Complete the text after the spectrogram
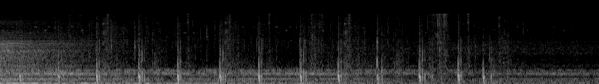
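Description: Heavy armoured footsteps clatter steadily on stone.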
